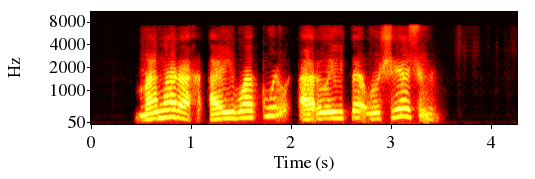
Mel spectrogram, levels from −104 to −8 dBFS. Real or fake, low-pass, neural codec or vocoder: fake; 7.2 kHz; codec, 16 kHz, 1 kbps, FreqCodec, smaller model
